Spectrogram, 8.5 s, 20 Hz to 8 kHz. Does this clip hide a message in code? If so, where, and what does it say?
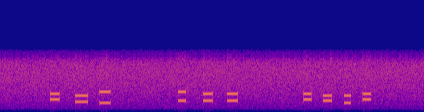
Yes: DTMF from 1.0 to 7.4 s, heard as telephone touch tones, dialled by hand, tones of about 200 ms. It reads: 043 988 0710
